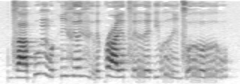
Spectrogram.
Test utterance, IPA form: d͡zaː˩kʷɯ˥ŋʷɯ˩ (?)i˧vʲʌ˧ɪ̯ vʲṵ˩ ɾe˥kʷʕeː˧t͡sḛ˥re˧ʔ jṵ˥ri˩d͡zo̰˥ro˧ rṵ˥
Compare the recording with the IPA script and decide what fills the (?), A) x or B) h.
B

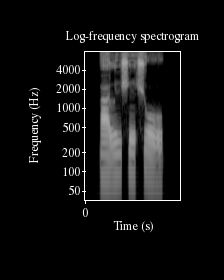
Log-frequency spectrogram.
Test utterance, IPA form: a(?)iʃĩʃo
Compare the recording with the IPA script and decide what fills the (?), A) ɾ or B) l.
B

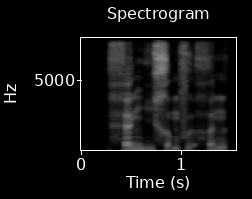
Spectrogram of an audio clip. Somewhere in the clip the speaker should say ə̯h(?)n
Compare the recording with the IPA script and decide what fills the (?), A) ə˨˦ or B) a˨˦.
A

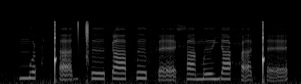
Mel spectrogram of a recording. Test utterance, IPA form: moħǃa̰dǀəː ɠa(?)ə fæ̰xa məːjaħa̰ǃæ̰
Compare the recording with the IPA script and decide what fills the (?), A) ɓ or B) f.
B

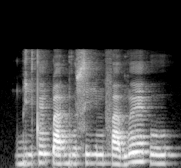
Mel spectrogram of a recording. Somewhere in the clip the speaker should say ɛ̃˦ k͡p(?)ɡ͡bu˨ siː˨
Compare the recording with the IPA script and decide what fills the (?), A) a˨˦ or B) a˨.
A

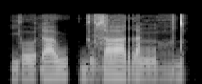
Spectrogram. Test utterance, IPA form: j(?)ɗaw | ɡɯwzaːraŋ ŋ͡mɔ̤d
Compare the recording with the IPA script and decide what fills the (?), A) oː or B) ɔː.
A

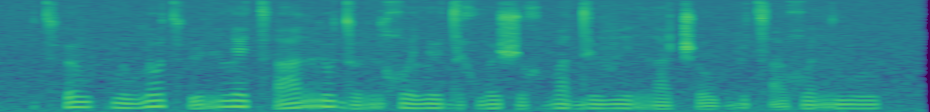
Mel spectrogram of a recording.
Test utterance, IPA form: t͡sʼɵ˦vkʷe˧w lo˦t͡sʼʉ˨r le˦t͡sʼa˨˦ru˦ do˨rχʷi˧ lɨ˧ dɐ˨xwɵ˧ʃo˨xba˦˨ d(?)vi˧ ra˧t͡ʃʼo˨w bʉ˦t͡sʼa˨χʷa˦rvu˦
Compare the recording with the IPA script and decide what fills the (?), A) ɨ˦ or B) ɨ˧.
B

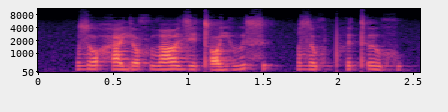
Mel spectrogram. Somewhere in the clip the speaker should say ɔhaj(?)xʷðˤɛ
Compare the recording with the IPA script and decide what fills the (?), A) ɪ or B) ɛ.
B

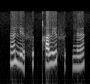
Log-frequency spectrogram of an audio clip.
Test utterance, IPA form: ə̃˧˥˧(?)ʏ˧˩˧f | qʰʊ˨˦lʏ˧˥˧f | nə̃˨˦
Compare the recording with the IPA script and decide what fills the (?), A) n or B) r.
A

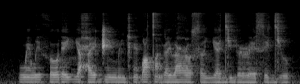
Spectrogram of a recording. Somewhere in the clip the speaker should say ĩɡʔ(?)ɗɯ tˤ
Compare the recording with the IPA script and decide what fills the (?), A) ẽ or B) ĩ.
A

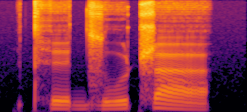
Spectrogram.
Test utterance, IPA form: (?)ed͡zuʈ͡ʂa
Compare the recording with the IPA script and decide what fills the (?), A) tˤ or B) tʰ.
B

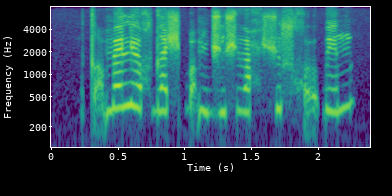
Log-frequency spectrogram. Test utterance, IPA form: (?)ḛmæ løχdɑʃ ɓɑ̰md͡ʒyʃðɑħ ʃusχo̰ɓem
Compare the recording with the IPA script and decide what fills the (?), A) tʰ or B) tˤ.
B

